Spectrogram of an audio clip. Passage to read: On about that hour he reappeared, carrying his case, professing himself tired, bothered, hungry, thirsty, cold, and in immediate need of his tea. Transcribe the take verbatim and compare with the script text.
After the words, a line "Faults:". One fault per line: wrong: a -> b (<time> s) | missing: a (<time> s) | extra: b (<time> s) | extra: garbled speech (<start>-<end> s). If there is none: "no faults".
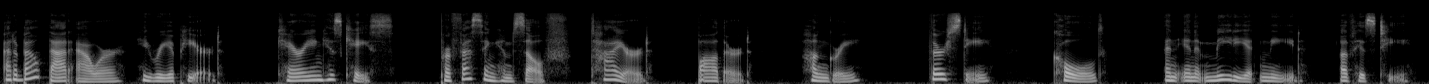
At about that hour he reappeared, carrying his case, professing himself tired, bothered, hungry, thirsty, cold, and in immediate need of his tea.
Faults:
wrong: On -> At (0.0 s)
